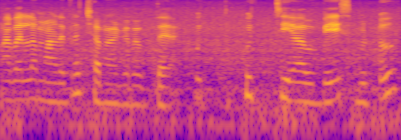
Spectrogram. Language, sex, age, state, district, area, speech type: Kannada, female, 30-45, Karnataka, Vijayanagara, rural, spontaneous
